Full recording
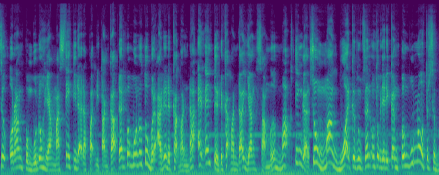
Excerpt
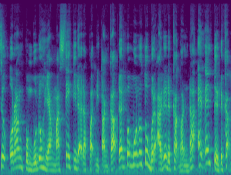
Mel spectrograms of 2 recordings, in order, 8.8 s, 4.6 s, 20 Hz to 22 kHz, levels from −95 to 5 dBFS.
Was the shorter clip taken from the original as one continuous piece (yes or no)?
yes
